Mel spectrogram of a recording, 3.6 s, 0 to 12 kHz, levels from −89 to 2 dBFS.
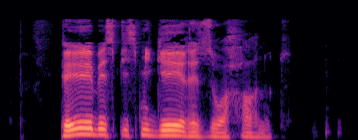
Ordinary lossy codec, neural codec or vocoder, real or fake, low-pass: MP3, 96 kbps; none; real; 7.2 kHz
